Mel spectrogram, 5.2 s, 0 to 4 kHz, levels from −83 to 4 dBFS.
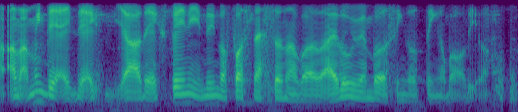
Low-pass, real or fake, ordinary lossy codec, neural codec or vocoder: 3.6 kHz; real; none; none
